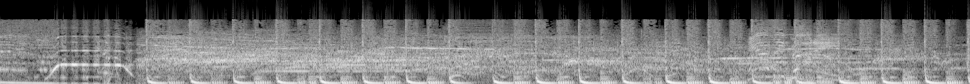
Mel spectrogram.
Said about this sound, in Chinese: 准备好，师傅们，师傅们，师傅们，师傅们，师傅们，来点尖叫大喊声好吗？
